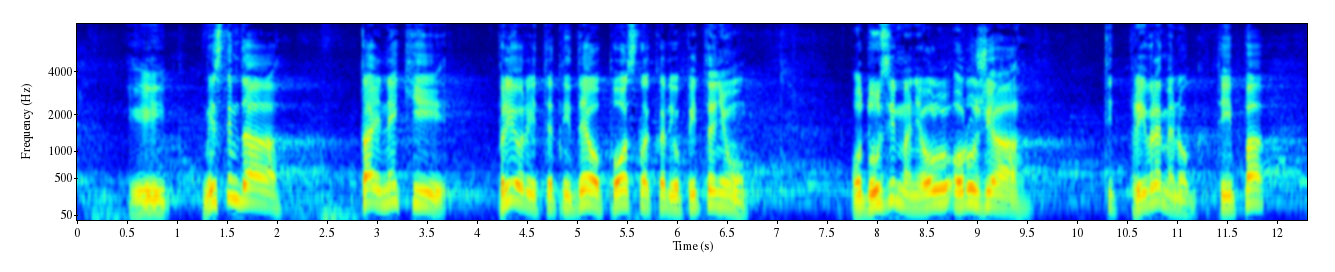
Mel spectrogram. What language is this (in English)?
Serbian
